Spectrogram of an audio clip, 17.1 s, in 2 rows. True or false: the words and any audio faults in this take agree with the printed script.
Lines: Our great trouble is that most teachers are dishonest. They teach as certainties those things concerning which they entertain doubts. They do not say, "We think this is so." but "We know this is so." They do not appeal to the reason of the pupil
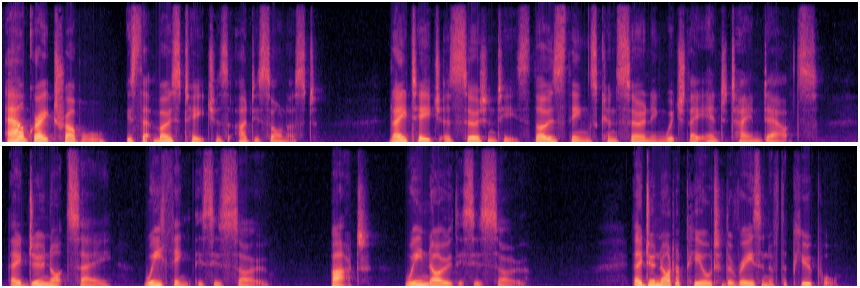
true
